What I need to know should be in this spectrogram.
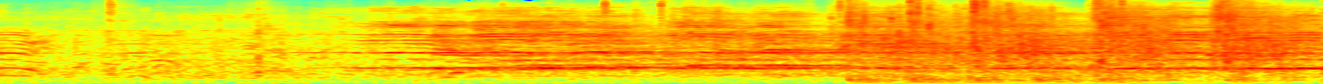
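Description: A large stadium crowd cheers and chants loudly.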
